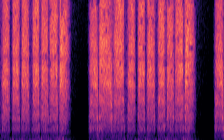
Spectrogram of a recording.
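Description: A marker writing on a whiteboard, scratching in quick strokes. It comes in two runs with a short break a little under a second in.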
